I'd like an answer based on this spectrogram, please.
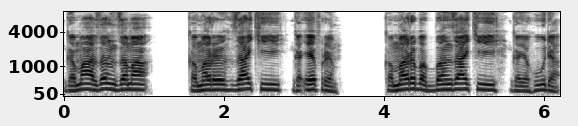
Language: Hausa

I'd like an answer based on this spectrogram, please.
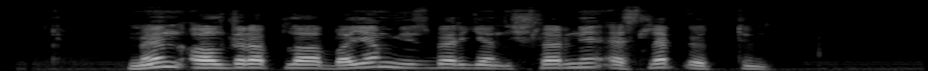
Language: Uyghur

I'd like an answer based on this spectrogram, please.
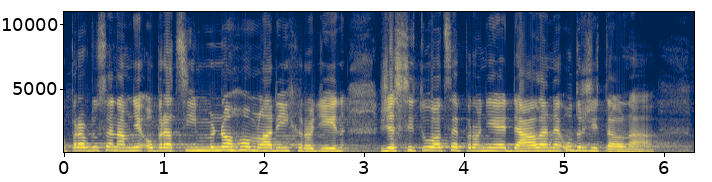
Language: Czech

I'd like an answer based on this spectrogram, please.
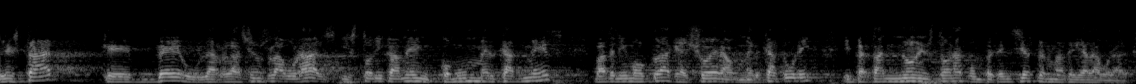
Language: Catalan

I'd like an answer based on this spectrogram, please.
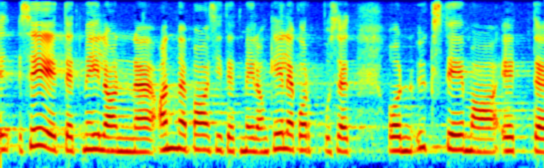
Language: Estonian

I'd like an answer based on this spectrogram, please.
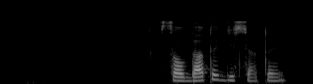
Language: Russian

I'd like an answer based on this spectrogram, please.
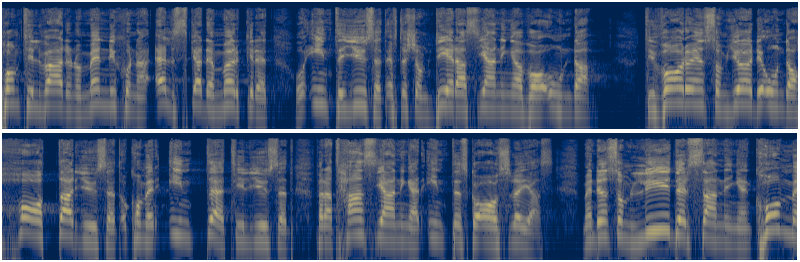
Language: Swedish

